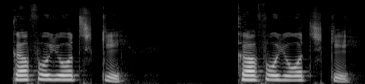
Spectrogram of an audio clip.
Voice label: "kvfoyocke", Muscogee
